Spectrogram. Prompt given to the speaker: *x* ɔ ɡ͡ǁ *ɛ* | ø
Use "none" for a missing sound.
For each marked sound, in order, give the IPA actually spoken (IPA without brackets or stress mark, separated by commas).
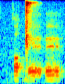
k, ø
